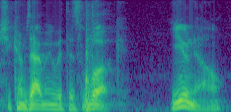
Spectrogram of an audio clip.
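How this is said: A full stop-like break comes before 'you know'. The speaker calls it wrong. "It's not"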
